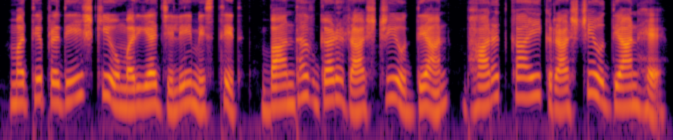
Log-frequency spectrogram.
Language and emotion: Hindi, neutral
